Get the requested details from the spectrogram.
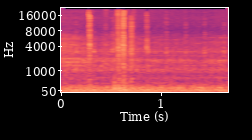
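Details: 1978 Chevy Malibu with a swapped 6.2L diesel, HX35 turbo, Turbo 400 transmission and 3-inch straight pipes, just started: deep, chunky idle with a steady beat and a few clacks right after start; runs healthy.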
